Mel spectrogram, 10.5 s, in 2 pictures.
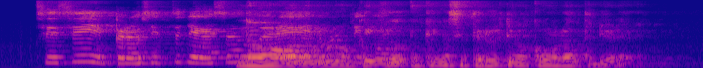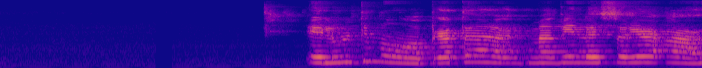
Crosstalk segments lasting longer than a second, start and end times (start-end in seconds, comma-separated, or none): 1.8-3.0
